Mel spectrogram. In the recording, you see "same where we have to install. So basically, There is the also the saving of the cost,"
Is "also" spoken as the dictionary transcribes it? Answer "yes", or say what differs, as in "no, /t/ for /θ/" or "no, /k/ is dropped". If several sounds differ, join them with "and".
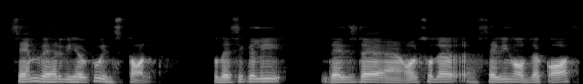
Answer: yes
